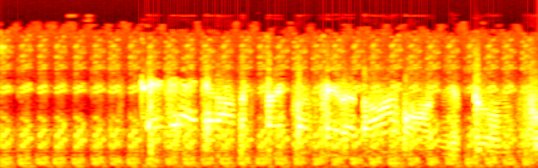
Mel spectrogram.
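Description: A dense, fast stream of chopped-up voice fragments from a tape-collage sound track, speech-like but with no clear words.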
